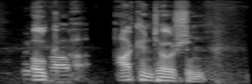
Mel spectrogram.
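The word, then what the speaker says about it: Auchentoshan: How did you pronounce? I said Oshin-Toshin. – Oshin-Toshin.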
